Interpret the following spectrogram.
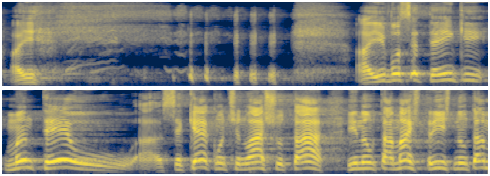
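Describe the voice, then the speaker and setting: High-voiced Brazilian pastor, joking sermon. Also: male voice. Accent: Brazilian Portuguese. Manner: humorous, animated preaching with acted-out quotes. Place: church.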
